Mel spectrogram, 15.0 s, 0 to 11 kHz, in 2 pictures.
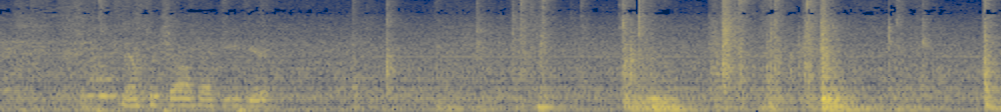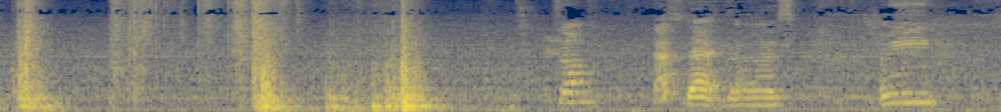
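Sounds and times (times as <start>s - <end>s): items clunking in refrigerator: 3.8s - 10.9s.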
